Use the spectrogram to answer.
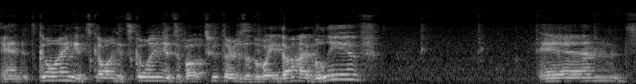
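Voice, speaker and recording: Through audible room echo and noticeable background noise, a man speaks at a fairly slow pace with long, frequent pauses, a fairly high pitch and ordinary pitch variation. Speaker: steampunk hobbyist demonstrating an absinthe kit. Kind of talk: unscripted product demonstration. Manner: ad-libbed, casual.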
